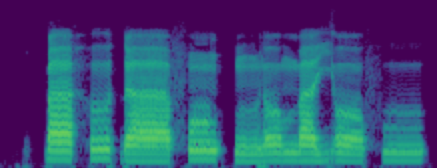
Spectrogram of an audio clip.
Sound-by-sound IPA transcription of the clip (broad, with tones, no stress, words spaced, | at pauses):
k͡pa˧ho˦ɗaː˨fɔ̃˦ k͡pũ˨ɾɔ˦ma˦ jɔ˦˨fu˦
